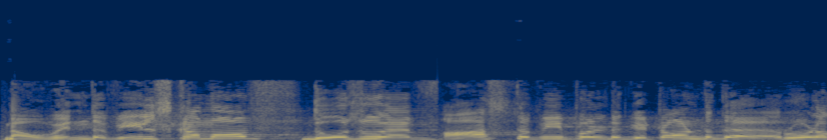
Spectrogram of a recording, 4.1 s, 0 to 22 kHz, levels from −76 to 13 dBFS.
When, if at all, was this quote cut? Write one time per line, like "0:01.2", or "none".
0:01.4
0:02.1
